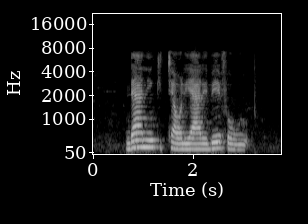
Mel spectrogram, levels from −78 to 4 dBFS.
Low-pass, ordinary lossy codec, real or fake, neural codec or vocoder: 7.2 kHz; AAC, 48 kbps; real; none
